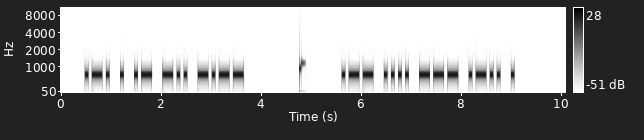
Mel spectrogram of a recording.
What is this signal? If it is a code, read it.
Morse code, heard as a keyed tone, about 17 wpm, 700 Hz. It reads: READY WHOLE
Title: Sentences from Top 400 Words - New Word Drill - 17wpm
